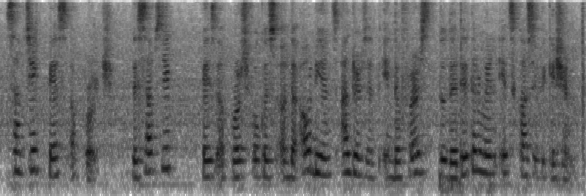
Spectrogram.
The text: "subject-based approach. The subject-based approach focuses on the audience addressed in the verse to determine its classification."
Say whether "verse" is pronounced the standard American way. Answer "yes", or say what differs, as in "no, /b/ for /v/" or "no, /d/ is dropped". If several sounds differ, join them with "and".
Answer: no, /f/ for /v/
